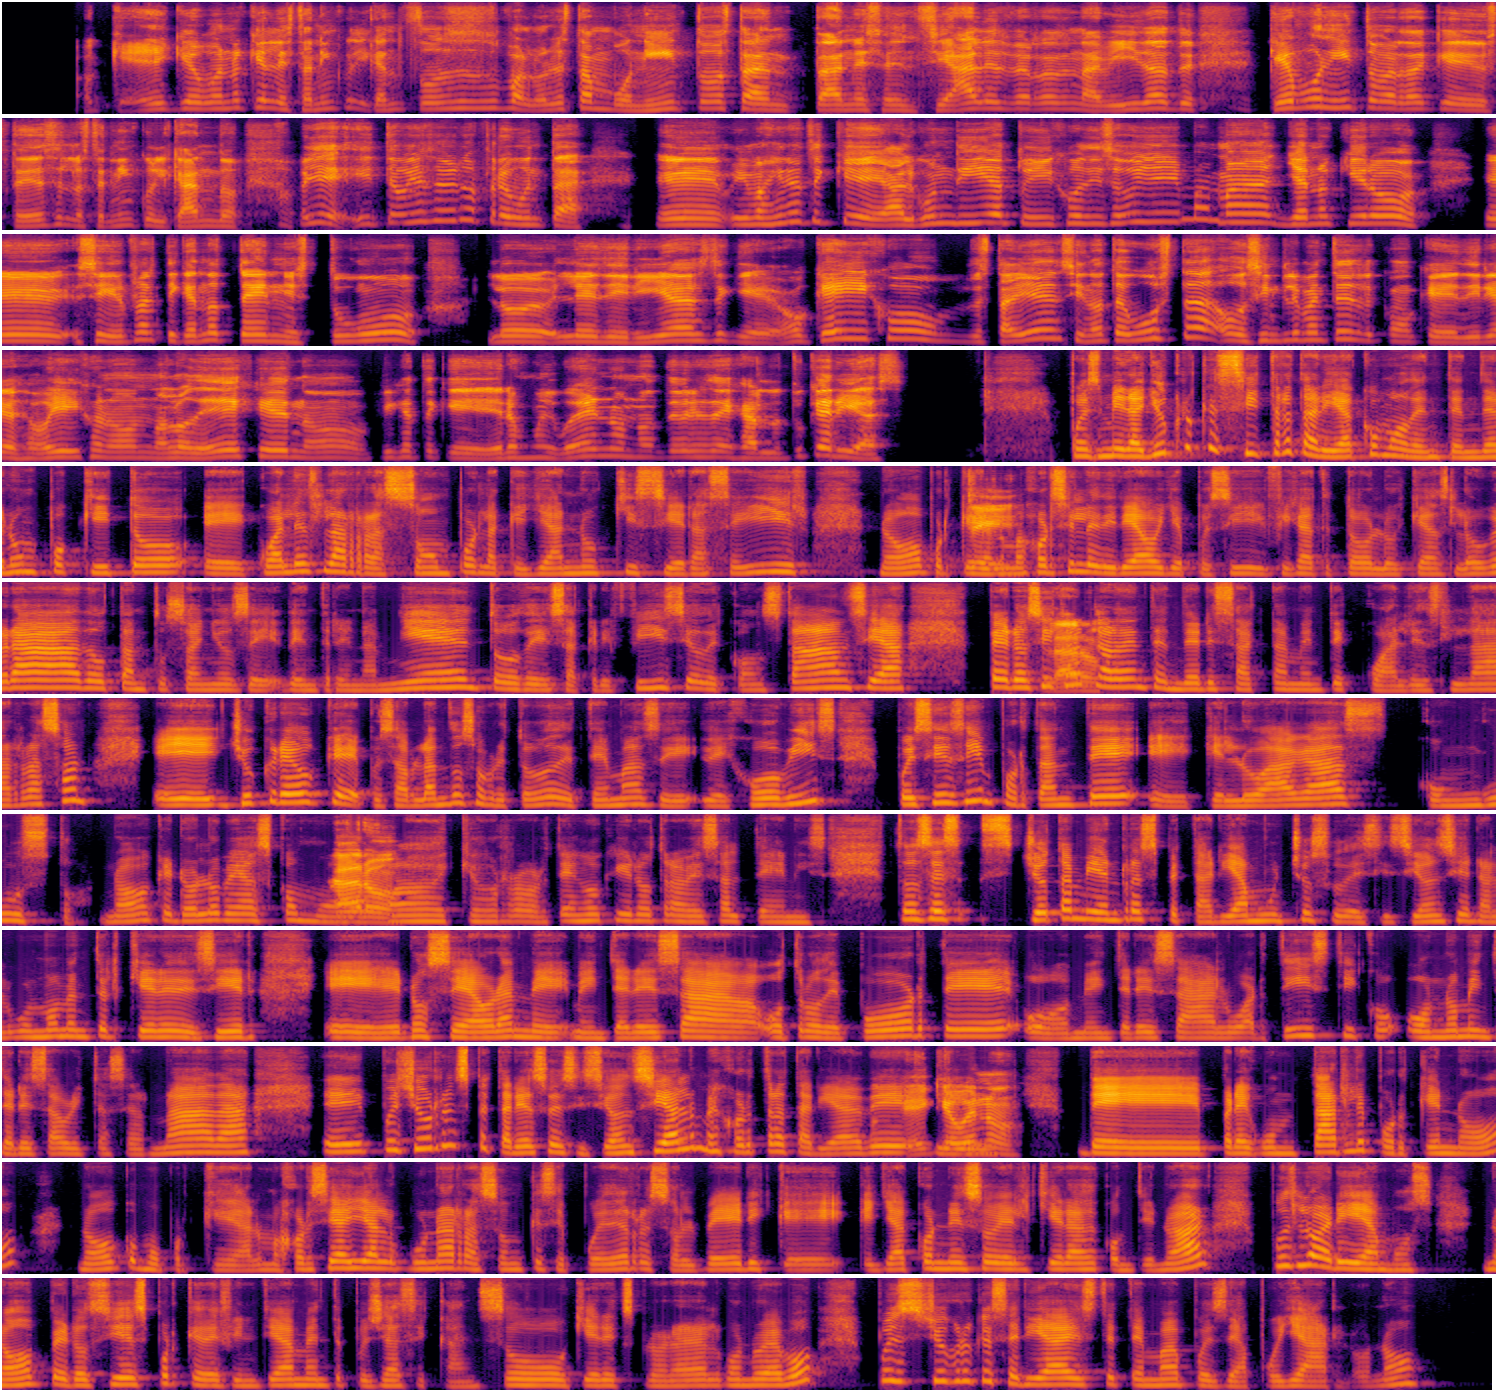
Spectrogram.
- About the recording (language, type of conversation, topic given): Spanish, podcast, ¿Qué pasatiempo dejaste y te gustaría retomar?
- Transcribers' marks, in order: none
